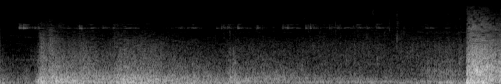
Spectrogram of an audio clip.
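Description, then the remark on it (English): A deep, rolling thunder rumble from a nighttime storm, with lightning striking a rock, builds suddenly and growls on for several seconds, then a sharp, loud crack of thunder bursts in at the end. A faint, steady high-pitched whine runs faintly above it. “Just then as well, storm clouds start looming overhead, and we get a cut to nighttime scene.”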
